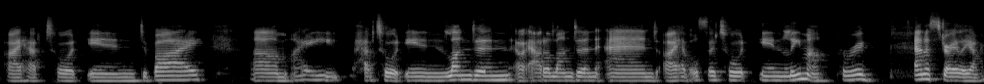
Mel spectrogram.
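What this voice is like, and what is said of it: Australian accent. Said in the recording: “I can hear it in the accent.”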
